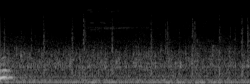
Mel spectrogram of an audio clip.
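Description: Pan of rice and water boiling on a gas hob, a steady hiss.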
